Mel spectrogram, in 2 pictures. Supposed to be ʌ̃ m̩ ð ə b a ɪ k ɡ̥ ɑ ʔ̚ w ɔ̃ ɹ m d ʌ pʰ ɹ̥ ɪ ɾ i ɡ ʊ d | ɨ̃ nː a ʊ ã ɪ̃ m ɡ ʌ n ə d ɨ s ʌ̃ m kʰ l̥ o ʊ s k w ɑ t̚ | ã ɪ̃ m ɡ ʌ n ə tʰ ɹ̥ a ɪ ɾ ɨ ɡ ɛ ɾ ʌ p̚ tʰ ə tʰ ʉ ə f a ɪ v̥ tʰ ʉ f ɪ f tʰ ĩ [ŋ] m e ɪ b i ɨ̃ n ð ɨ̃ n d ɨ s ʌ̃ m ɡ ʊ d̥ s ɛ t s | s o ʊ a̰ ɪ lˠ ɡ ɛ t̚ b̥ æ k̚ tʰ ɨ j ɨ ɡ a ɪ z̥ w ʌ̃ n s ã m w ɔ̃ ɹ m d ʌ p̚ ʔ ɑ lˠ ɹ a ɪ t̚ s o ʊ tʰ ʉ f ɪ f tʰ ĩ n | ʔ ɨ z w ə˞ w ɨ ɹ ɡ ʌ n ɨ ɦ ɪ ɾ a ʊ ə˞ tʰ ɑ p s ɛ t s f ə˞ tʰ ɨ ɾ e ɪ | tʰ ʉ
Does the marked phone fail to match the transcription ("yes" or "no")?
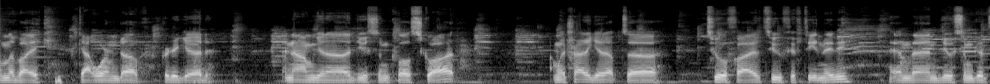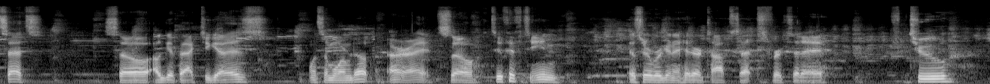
yes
